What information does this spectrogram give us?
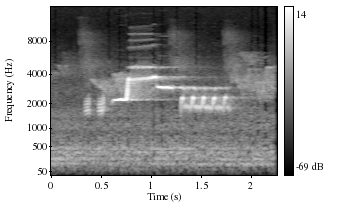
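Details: Wood thrush, Hylocichla mustelina, in song: a couple of soft lead-in notes, a bright rising whistle, then a quick series of fluty repeated notes and a thin high trill fading away.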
